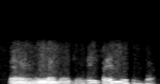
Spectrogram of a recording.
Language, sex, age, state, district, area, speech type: Malayalam, male, 18-30, Kerala, Wayanad, rural, conversation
